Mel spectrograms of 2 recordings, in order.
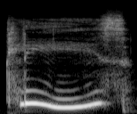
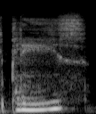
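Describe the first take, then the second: First: PLEASE high and breath-filled, rising; begging. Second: PLEASE in a soft whisper, rising. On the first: Pat begging the silent grand piano, PLEASE pleaded high. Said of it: "begged Pat". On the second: Pat to the grand piano, PLEASE whispered softly. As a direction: whisper PLEASE as a timid request. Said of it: "she whispered to the grand piano". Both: A narrator's reading.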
